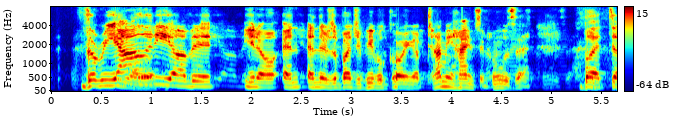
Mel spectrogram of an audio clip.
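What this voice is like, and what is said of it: Usual voice. Nothing is said of it.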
